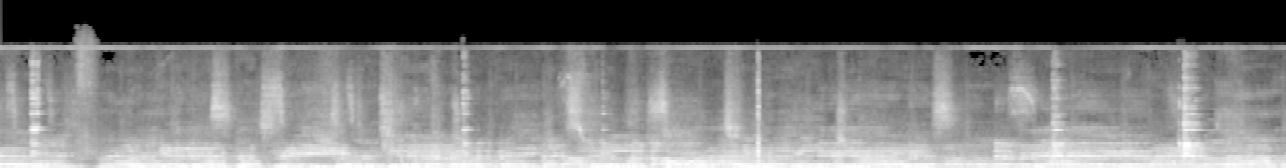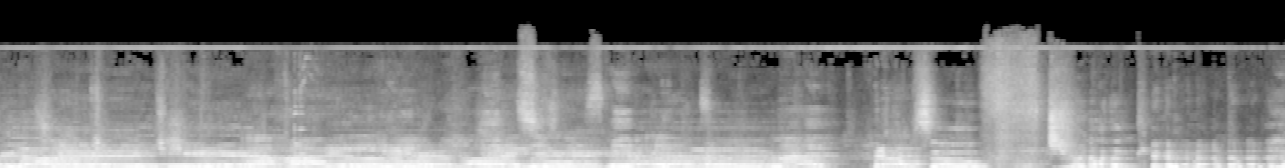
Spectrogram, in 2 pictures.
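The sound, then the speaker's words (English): A crowd of voices sings a dubbed song loudly and continuously all at once, each apparently following its own tune, so the melodies clash into a dense, chaotic jumble that never lets up. “No, it's like everyone's singing a different song to each other.”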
